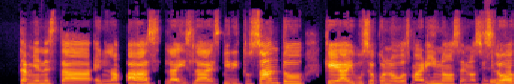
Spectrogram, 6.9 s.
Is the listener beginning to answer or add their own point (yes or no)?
no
